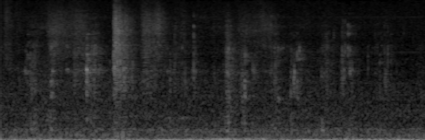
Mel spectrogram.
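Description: A person chewing a mouthful of loaded tater tots topped with cheese and ranch: quiet, irregular mouth clicks and smacks, one slightly louder about a second in.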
